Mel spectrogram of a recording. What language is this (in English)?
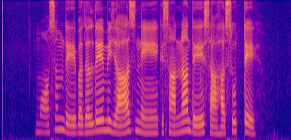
Punjabi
